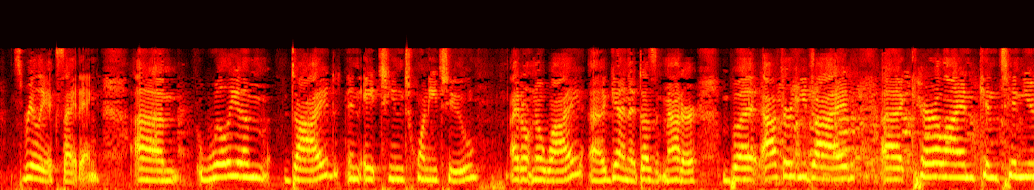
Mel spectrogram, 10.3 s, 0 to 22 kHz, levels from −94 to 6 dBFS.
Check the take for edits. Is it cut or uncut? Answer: cut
